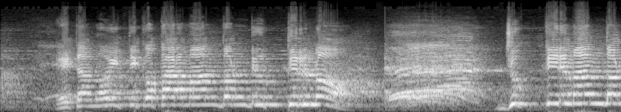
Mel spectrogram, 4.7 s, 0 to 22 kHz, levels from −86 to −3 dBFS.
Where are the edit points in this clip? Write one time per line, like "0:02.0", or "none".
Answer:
0:02.8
